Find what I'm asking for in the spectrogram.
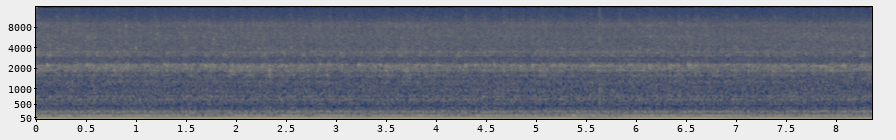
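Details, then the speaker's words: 1966 Ford Mustang Fastback 2+2 with 289 V8, idling just after a cold start: deep, steady, even idle rumble with no knocks or misses; sounds healthy. "a nice sounding 66 right there."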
